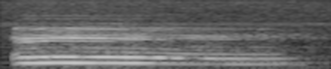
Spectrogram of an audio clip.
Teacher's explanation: my lips are closed the air comes through my nose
